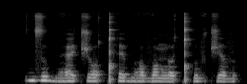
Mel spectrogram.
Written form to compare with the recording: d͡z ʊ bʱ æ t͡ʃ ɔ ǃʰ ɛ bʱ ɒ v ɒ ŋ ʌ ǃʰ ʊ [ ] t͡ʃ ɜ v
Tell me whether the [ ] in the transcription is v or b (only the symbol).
v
